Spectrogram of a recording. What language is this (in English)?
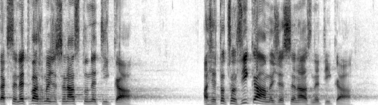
Czech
